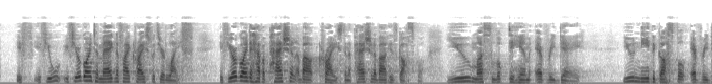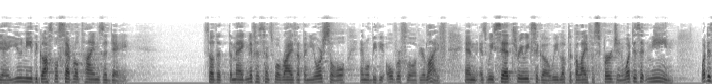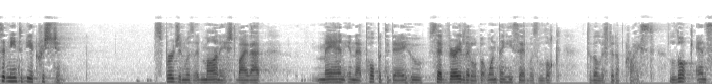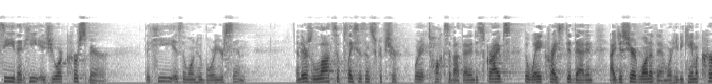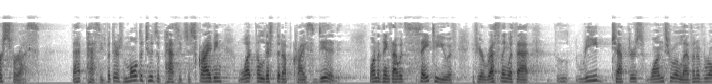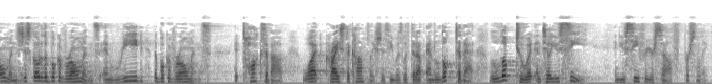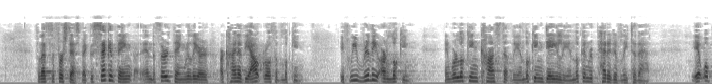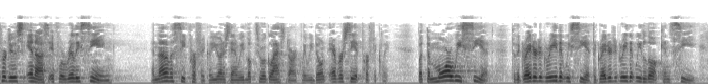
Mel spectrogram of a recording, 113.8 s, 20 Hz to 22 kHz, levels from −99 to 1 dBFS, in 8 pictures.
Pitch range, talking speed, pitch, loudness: 115-160 Hz, 175 wpm, 140 Hz, -28 LUFS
